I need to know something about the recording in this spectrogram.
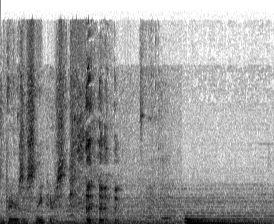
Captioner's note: laughs; uplifting music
